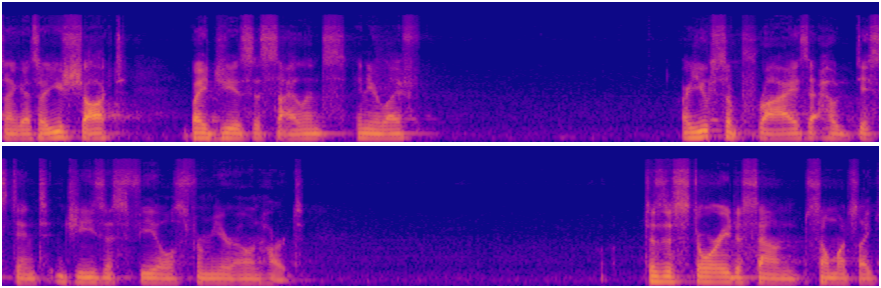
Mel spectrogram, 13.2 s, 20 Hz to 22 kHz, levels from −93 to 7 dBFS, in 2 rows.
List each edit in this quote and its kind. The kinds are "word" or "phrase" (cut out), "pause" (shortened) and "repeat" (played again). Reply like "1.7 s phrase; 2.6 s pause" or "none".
5.3 s word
